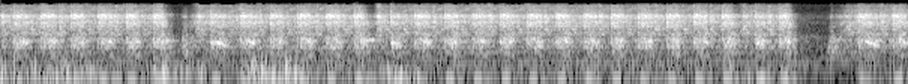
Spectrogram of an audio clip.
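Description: Steady starter cranking at about two and a half beats per second that never catches; the engine's timing is out, so it won't fire.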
